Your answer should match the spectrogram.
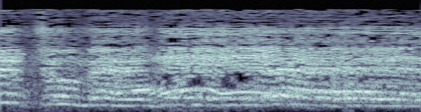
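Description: Male chanting of a noha, a Shia mourning lament, sung in long drawn-out, wavering notes.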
